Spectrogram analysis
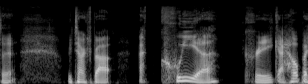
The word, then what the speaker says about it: Aquia Creek: We talked about Aquia Creek. I hope I said it right this time. Nope, it's Aquia. There it is.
